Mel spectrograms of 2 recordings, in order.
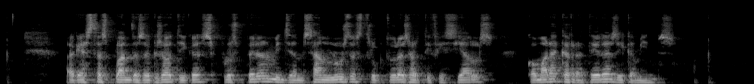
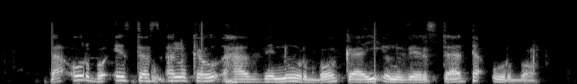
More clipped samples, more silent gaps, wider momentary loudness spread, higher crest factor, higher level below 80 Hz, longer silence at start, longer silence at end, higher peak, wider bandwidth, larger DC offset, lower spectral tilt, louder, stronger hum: neither; neither; about the same, 9 LU vs 7 LU; first, 20 dB vs 12 dB; about the same, -50 dBFS vs -48 dBFS; second, 0.25 s vs 0.5 s; first, 0.8 s vs 0.4 s; second, -6 dBFS vs -2 dBFS; first, 11.5 kHz vs 7.4 kHz; neither; second, -5 dB/octave vs -9 dB/octave; second, -26 LUFS vs -14 LUFS; neither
